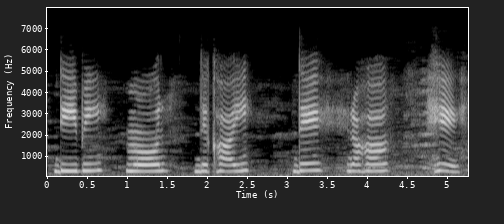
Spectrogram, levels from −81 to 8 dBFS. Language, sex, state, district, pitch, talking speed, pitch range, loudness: Hindi, female, Madhya Pradesh, Bhopal, 310 Hz, 70 wpm, 305-325 Hz, -14 LUFS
